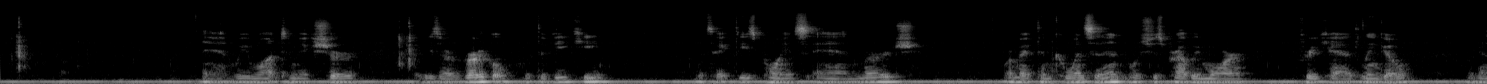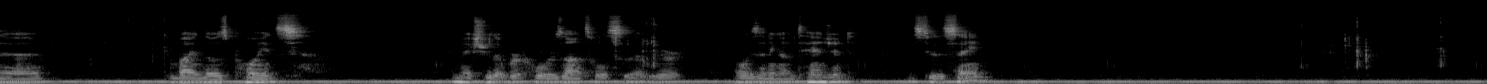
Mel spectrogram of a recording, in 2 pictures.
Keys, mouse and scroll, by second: 0.1 Escape, 0.5 scroll down 1, 1.7 click, 2.1 click, 3.6 click, 4.0 v, 6.0 click, 6.9 click, 8.2 click, 8.7 click, 10.1 click, 11.5 click, 12.2 click, 12.7 click, 13.6 click, 14.8 click, 19.2 click, 20.5 click, 21.3 h, 23.4 click, 25.0 click, 25.9 click, 27.9 click, 28.3 Escape, 29.2 Escape, 29.6 click.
